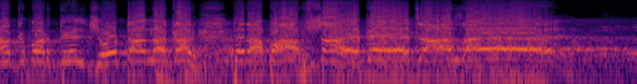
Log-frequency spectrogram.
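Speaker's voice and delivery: high, loud grieving chant of the tale; wailing lament recitation. Acted. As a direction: cry the scene out to the mourners. Wailed consolation. (ऊँची आवाज़ में मातमी मरसिया ख़्वानी)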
